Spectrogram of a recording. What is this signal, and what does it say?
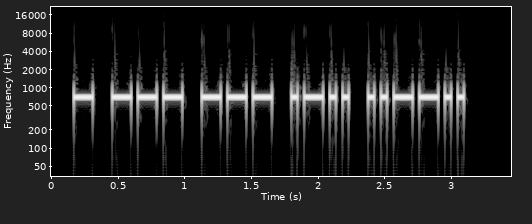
Morse code, heard as a keyed tone, about 25 wpm, 700 Hz. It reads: TOOL?
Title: Sentences from Top 1000 Words - Review Part 6 - 25wpm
